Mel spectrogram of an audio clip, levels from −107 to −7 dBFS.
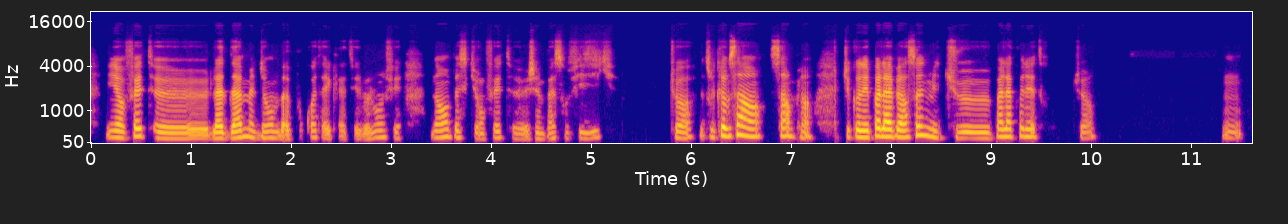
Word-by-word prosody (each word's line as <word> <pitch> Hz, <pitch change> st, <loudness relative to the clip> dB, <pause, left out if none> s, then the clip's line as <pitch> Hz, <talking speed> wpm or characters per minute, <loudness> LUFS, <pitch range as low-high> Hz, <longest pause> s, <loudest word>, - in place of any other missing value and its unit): et 200 Hz, -, 0 dB
en 195 Hz, -, +3 dB
fait, 235 Hz, +2 st, +2 dB
heu, 170 Hz, -, 0 dB
la 180 Hz, -, +7 dB
dame 200 Hz, +5 st, +3 dB
elle 200 Hz, -, -7 dB
demande: 190 Hz, 0 st, -3 dB
«Bah, 190 Hz, -, 0 dB
pourquoi 200 Hz, -, -9 dB
tu -, -, -11 dB
as -, -, -3 dB
éclaté -, -, -13 dB
le -, -, -11 dB
ballon?» 200 Hz, +2 st, -6 dB
Il 210 Hz, -, -9 dB
fait: 180 Hz, -4 st, -13 dB, 0.3 s
«Non 205 Hz, +2 st, 0 dB
parce 200 Hz, -2 st, -5 dB
qu'en 160 Hz, -2 st, -9 dB
fait, 190 Hz, +4 st, -8 dB
heu, 155 Hz, -, -9 dB
j'aime 165 Hz, -2 st, -5 dB
pas 165 Hz, -, -8 dB
son 180 Hz, -, -6 dB
physique». 180 Hz, +6 st, -11 dB, 0.5 s
Tu -, -, -10 dB
vois? 185 Hz, +4 st, -1 dB
Des -, -, -14 dB
trucs 210 Hz, -, -7 dB
comme 255 Hz, -2 st, +7 dB
ça, 260 Hz, 0 st, +6 dB
hein, 230 Hz, 0 st, +1 dB
simple, 235 Hz, -1 st, -2 dB
hein. 215 Hz, -, -3 dB, 0.3 s
Tu 215 Hz, -, -7 dB
connais 205 Hz, -1 st, +5 dB
pas 240 Hz, -, +6 dB
la 225 Hz, -1 st, +10 dB
personne, 220 Hz, +5 st, +4 dB
mais 205 Hz, -3 st, -2 dB
tu 185 Hz, 0 st, -11 dB
veux 175 Hz, -1 st, -1 dB
pas 225 Hz, -, +2 dB
la 225 Hz, 0 st, +4 dB
connaître, 225 Hz, -1 st, -2 dB, 0.3 s
tu -, -, -10 dB
vois? -, -, -10 dB, 1.3 s
Mmh. -, -, -11 dB
200 Hz, 255 wpm, -21 LUFS, 180-225 Hz, 1.3 s, la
